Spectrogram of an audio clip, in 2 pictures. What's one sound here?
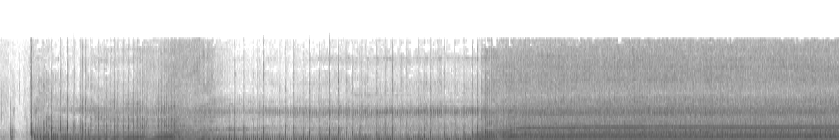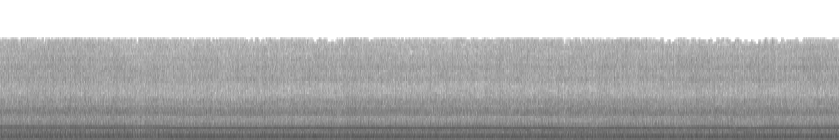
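A chainsaw engine revs up and then runs at a loud, steady roar.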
